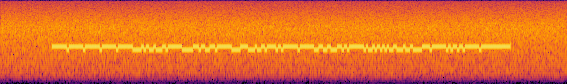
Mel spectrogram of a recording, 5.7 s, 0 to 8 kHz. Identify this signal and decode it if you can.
RTTY (45.45 baud, 170 Hz shift), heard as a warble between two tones, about 1360 Hz centre, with radio static. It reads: TWO KINDS OF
